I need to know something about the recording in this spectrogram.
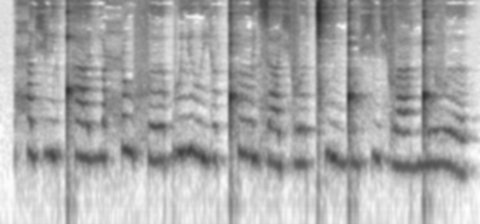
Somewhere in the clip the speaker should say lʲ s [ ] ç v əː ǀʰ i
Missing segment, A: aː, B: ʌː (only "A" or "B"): A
